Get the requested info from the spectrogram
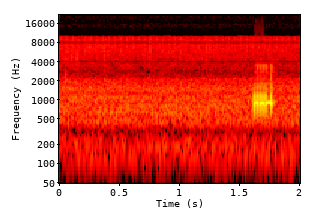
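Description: Steady low hum inside a patrol car, then near the end a single short, loud beep from the police radio just before a radio call comes through.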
